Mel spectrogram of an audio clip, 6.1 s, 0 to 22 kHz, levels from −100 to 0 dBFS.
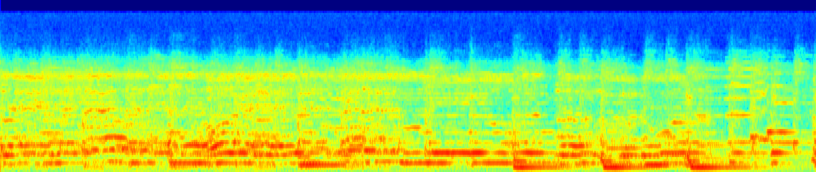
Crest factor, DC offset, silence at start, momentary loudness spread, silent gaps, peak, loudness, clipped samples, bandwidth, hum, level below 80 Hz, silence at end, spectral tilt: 12 dB; 0.1%; 0 s; 3 LU; none; -6 dBFS; -17 LUFS; under 0.1%; 8.6 kHz; none; -48 dBFS; 0 s; -7 dB/octave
